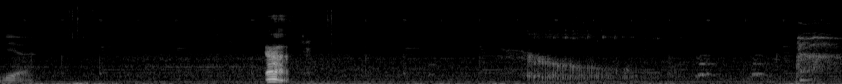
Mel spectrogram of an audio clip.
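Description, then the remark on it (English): One short slurping sip of water stands out against a quiet, low background hum, with some soft rustling toward the end. “Oh, what you sipping on? Good drink? No, water.”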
